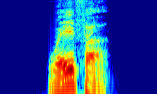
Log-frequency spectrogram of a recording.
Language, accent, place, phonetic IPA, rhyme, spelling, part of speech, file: German, Germany, Berlin, [ˈwɛɪ̯fɐ], -ɛɪ̯fɐ, Wafer, noun, De-Wafer.ogg
- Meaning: wafer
